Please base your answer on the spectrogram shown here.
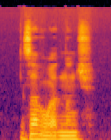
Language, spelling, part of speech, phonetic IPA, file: Polish, zawładnąć, verb, [zaˈvwadnɔ̃ɲt͡ɕ], LL-Q809 (pol)-zawładnąć.wav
